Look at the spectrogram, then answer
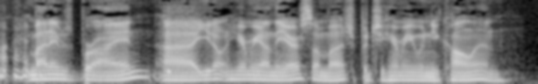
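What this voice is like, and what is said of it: Smooth, sexy radio voice. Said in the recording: “He's got a really sexy, doesn't he have a little sexy radio voice right there?”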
